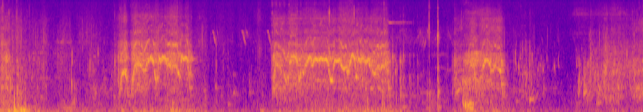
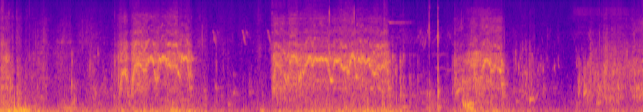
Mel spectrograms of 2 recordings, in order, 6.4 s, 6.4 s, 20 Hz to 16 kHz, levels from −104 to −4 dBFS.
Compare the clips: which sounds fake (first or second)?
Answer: first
